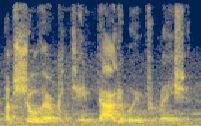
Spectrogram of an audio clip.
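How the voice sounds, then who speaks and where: Man as a low-voiced field operative. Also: fairly even intonation, fast talker, lightly acted. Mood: businesslike. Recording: distant, music behind.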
